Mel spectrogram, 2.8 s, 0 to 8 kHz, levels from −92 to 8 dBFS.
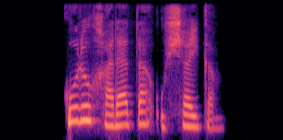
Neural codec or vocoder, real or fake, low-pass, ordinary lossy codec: none; real; 7.2 kHz; AAC, 48 kbps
